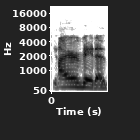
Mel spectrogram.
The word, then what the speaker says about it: ayurveda: have trouble saying that am I saying it right thanks ell yes ayurveda that's correct yeah definitely so cool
